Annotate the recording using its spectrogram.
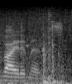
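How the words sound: It is said in an American accent. "Americans say vitamins"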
